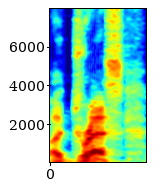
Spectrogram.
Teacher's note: So in this case, it's a verb, of course. So we put the stress on the second syllable.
